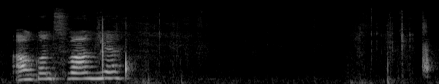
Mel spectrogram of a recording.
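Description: Fabric rustles softly as a jacket is handled.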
